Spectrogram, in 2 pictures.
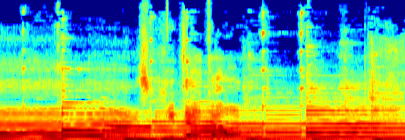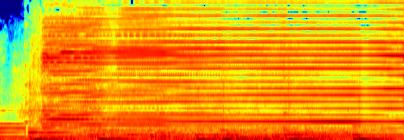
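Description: Instrumental break of an acoustic folk duo: acoustic guitar strummed in a steady rhythm under a dobro sliding between notes, then a harmonica coming in about three seconds in with long held notes.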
